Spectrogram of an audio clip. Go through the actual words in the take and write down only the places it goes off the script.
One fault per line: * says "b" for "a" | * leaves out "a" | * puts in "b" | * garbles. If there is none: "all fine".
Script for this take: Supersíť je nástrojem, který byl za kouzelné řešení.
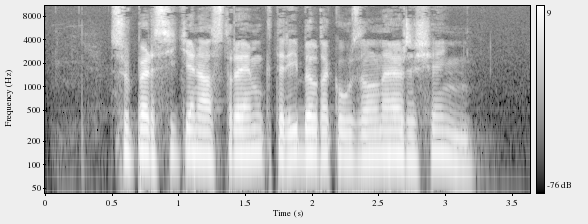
all fine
